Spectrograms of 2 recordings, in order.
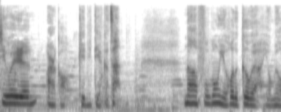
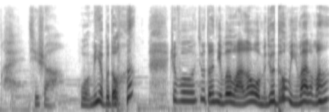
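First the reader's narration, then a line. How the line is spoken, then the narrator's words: Colleague laughing. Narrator (Chinese): 一个同事就笑了，说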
